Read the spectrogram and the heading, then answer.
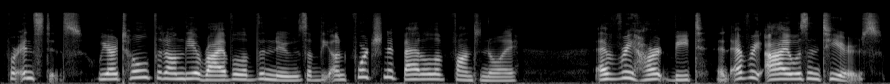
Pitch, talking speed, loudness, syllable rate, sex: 235 Hz, 180 wpm, -18 LUFS, 5.5 syllables/s, female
